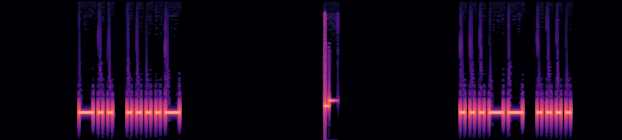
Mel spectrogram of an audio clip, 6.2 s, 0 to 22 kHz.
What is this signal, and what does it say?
Morse code, heard as a keyed tone, about 25 wpm, 700 Hz. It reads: D 4 3 H
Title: Single-Letter Single-Number 25wpm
